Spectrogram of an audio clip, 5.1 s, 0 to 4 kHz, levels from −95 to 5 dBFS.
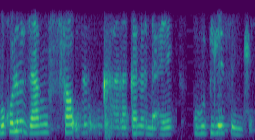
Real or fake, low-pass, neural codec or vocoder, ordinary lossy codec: real; 3.6 kHz; none; none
